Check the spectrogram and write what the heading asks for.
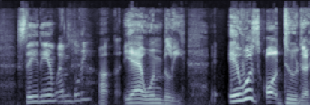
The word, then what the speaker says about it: Wembley: in london i hope i said it right whibley stadium uh yeah wembley it was all dude the concert was all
